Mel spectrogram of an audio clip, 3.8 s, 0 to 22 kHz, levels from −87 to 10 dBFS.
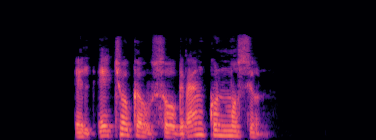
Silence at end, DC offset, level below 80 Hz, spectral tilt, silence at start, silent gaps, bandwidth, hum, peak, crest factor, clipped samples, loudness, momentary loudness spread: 1.15 s; under 0.1%; -58 dBFS; -6 dB/octave; 0.75 s; none; 8 kHz; none; -2 dBFS; 18 dB; under 0.1%; -18 LUFS; 9 LU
